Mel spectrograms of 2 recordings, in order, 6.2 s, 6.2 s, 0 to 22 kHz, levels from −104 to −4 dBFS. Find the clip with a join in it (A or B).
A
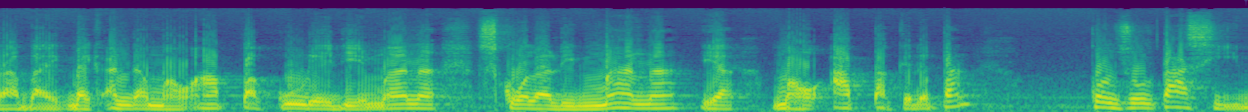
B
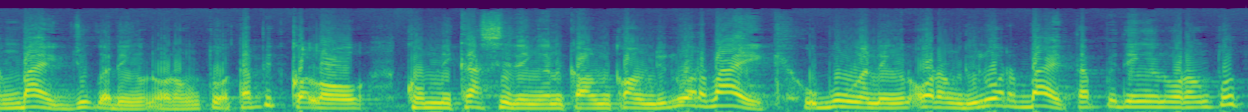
B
